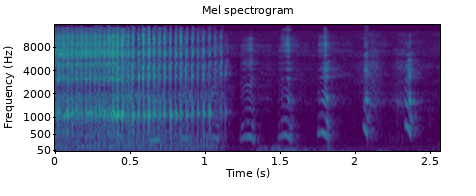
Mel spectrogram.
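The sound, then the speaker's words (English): A voice imitates a loud, rasping snore for about a second, then breaks into five short, rhythmic vocal bursts that sound like laughter. “Christine was telling me that I'm like snoring so loud, like right in her ear”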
